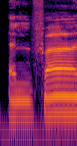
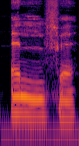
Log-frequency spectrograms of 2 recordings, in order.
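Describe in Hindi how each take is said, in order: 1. यह शब्द लंबे a स्वर पर खत्म होता है। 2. यह शब्द व्यंजन f पर खत्म होता है। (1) "अल्फा नहीं करेंगे, अल्फा को लंबा नहीं करेंगे"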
